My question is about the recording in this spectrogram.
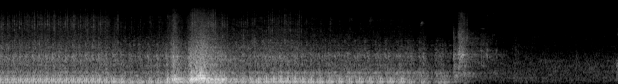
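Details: Honda XRV750 Africa Twin (RD07) V-twin just after engine rebuild, carbs not yet synchronized, one cylinder a bit lean: fires up and holds an even lumpy idle for several seconds before shutting off; healthy-sounding fresh rebuild.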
